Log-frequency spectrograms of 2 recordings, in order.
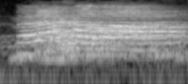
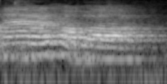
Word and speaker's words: Merhaba: Merhaba. Merhaba.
